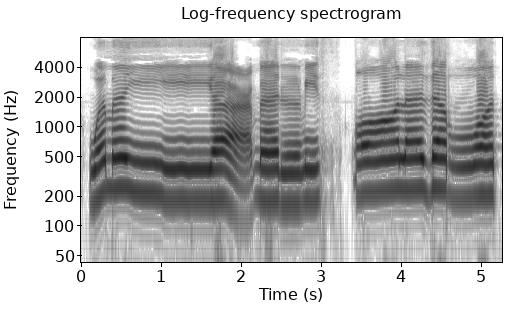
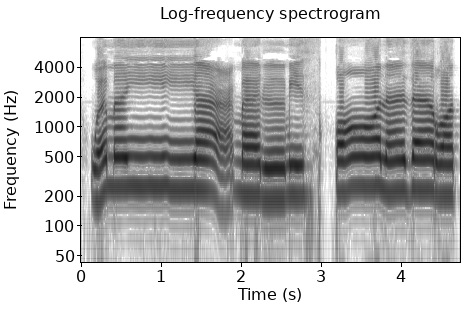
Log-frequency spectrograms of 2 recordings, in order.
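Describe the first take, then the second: First: The 'r' is doubled for a normal length. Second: The 'r' is single, with no doubling. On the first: The speaker calls it right. "isyarat dua, ini rohnya dengan tasdid yang pas" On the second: The speaker calls it wrong. "isyarat satu, itu rohnya tanpa tasdid"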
